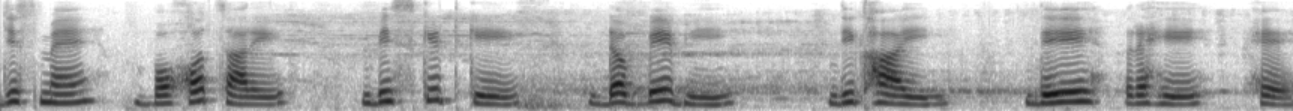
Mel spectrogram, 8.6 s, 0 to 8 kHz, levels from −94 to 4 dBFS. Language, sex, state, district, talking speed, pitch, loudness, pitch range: Hindi, female, Himachal Pradesh, Shimla, 75 wpm, 240 Hz, -17 LUFS, 215-270 Hz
